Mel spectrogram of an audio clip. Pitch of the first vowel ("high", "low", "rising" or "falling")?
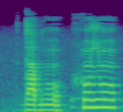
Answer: low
